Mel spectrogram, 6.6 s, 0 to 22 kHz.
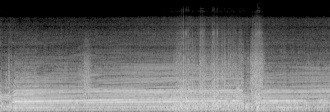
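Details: Honda Grom cruising after DHM S1 camshaft install with aftermarket exhaust: smooth steady buzzing note holding even at cruising speed with wind gusts; holds the 60s much stronger; normal running.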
